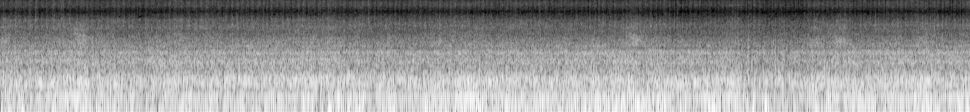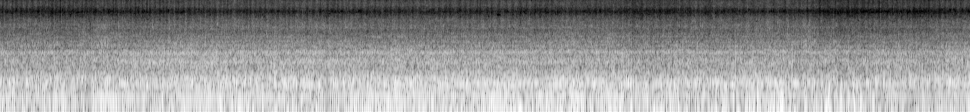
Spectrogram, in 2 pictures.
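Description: A vehicle engine running at a steady pitch under way, a constant hum with no breaks or changes in speed.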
